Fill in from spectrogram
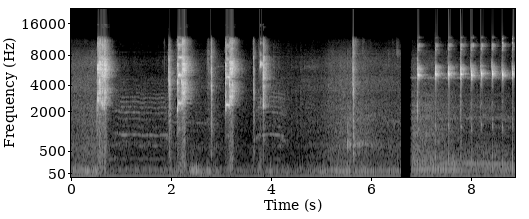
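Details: Blue black-masked lovebird giving scattered loud, sharp squeaky chirps with pauses between, then a quick run of about ten short high chirps at the end.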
